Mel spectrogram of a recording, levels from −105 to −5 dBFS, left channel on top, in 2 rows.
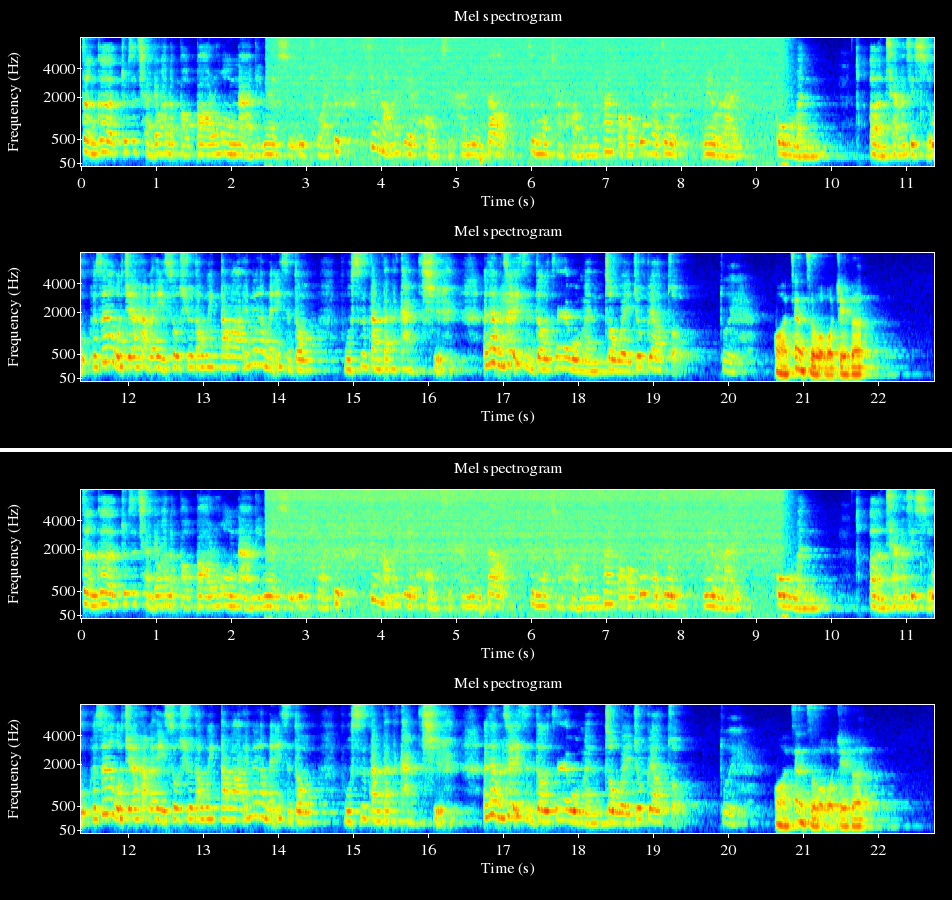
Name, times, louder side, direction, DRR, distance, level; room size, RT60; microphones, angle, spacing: voice 1, 0.0-8.9 9.3-9.9 10.5-19.4 19.9-20.2, equal, ahead, 2 dB, 0.6 m, -34 dB
sound 1, 2.4-9.4, right 5 dB, 90° right, 3.4 m, -38 dB
voice 2, 20.6-21.8, left 4 dB, 85° left, 7 dB, 0.5 m, -28 dB
15.5 x 6.5 x 2.9 m, 1.1 s
head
